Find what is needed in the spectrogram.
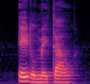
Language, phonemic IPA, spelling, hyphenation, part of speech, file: Dutch, /ˈeː.dəl.meːˈtaːl/, edelmetaal, edel‧me‧taal, noun, Nl-edelmetaal.ogg
- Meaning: noble metal (a metal which is little (or not at all) subject to oxidation)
